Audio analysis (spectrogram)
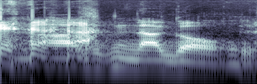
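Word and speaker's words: Nazgûl: Yeah, Ben Walker's the master of the pronunciation, but I think it's Naznagal. That's really Yeah, you gotta get which I think that first G in. There's a little G in there. And you can't forget that.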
